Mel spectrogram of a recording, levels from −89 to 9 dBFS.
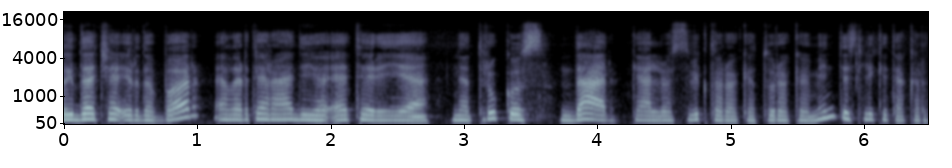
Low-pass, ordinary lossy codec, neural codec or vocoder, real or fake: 14.4 kHz; AAC, 64 kbps; none; real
